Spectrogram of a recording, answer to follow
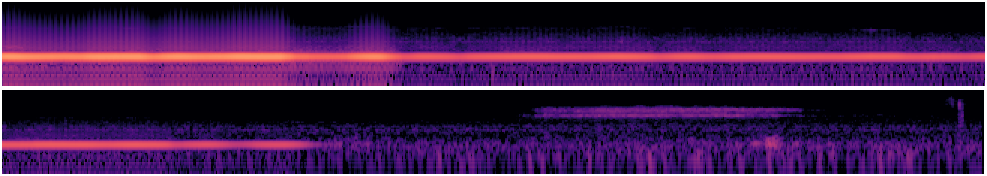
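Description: A woman's singing voice holding one long final note. It starts full, thins to a soft, pure hum, fades and stops about four seconds in. A faint hiss follows near the end.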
